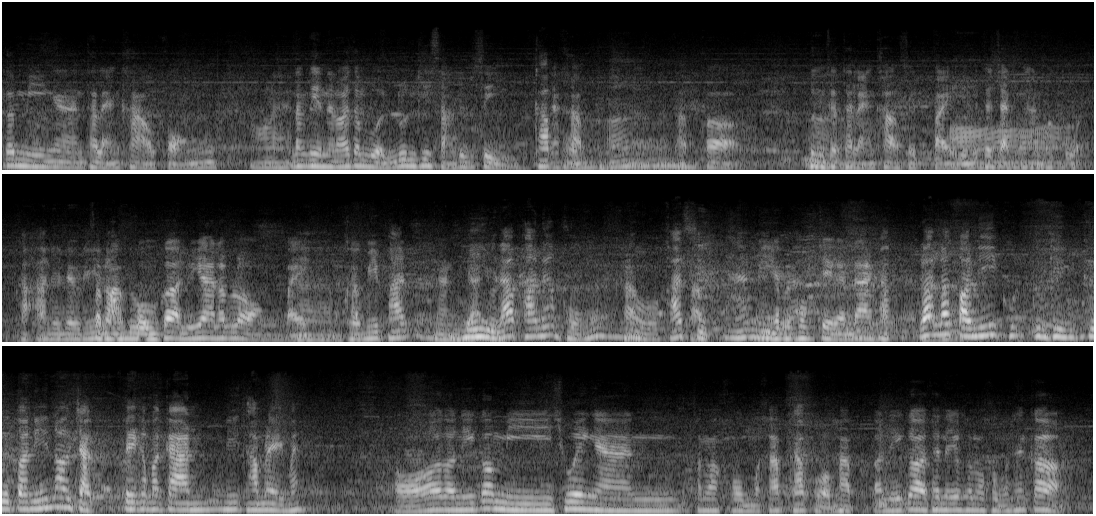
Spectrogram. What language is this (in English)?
Thai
